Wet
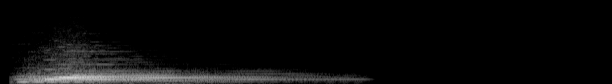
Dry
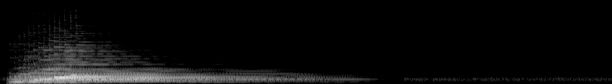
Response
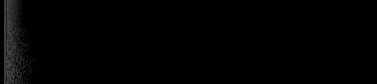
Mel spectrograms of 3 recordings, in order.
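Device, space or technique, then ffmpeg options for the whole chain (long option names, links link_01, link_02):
speakerphone in a meeting room: -filter_complex "[1:a]atrim=start_sample=2205[link_01];[0:a][link_01]afir=irnorm=-1:irlink=0,dynaudnorm=framelen=490:gausssize=5:maxgain=4.5dB,agate=range=-17dB:threshold=-49dB:ratio=16:detection=peak,volume=-5.5dB" -ar 48000 -c:a libopus -b:a 16k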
